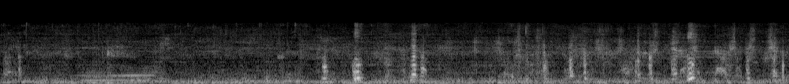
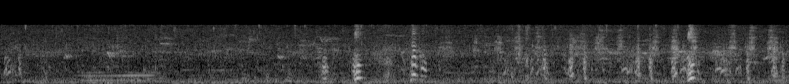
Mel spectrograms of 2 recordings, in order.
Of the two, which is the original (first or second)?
second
